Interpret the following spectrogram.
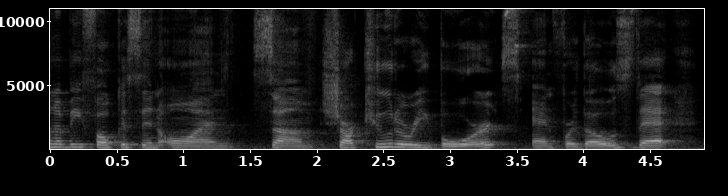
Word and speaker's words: charcuterie: So today we're also going to be focusing on some charcuterie boards, and for those that need help pronouncing that, Charcuterie. Charcuterie.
